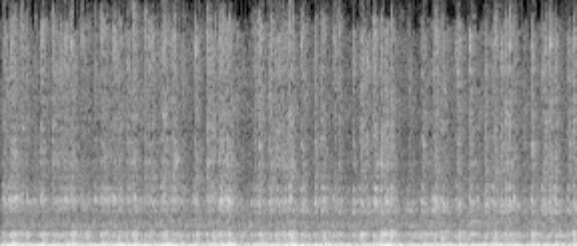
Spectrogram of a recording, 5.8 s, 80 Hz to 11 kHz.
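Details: Classic Mopar Dodge Charger (General Lee) V8 with throttle blips: a deep burble rises and falls, with an uneven, lumpy pulse in the exhaust beat pointing to a misfiring cylinder.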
